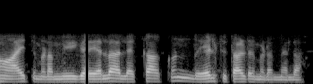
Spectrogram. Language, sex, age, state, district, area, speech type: Kannada, male, 18-30, Karnataka, Chitradurga, rural, conversation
